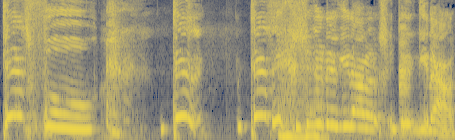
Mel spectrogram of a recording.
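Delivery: high-pitched, hysterical sputtering. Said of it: "she's hysterical".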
